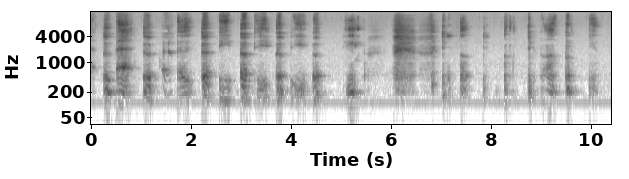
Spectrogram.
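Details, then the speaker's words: A kid doing a burp challenge after drinking gives a rapid run of loud, deep, croaking belches, more than a dozen in ten seconds; repeated burping. "I am epic at burping, guys. Absolutely epic. Here I go."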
